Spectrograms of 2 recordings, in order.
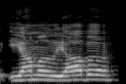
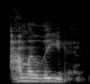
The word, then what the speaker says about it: Iamaleava: Well, tonight, we're going to be talking some football because Nico Iamaleava, brah. What? Stop it. Say it right. Nico, I'm a leaving. I got it. Yes. Nico, I'm a leaver.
